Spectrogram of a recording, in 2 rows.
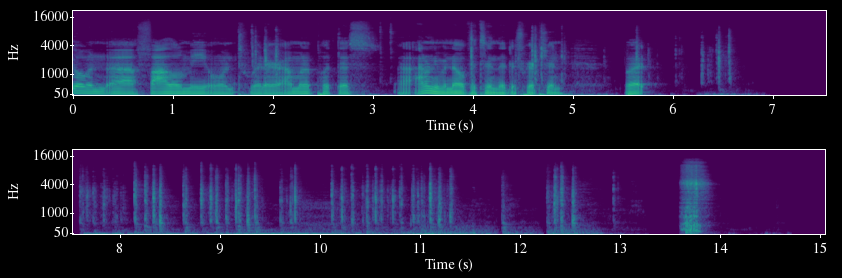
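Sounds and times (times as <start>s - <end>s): keyboard typing: 1.7s - 2.2s, 4.5s - 6.8s, 7.6s - 13.1s.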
